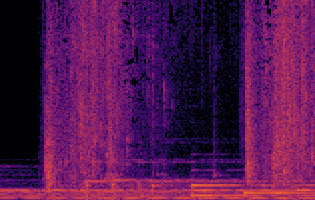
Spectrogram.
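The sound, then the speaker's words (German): Bath water sloshes and splashes in several uneven bursts as a piglet named Sunny is set into a full tub of warm water and the person climbs in, over a soft, steady background of sustained musical tones. “Dann setzt du Sunny vorsichtig in das Wasser und kletterst selbst hinein.”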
